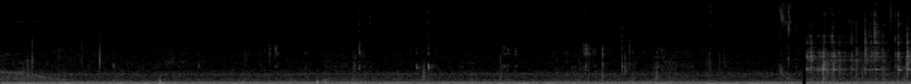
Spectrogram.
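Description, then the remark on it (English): Quiet chewing of a chocolate chip cookie, soft irregular crunches and mouth sounds over a steady low electrical hum, with no one speaking. “It's a chocolate chip cookie. That's really good.”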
